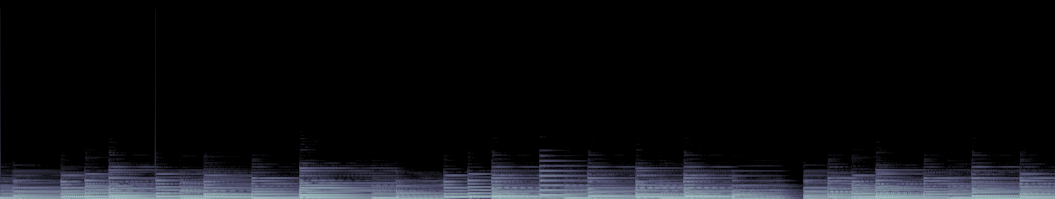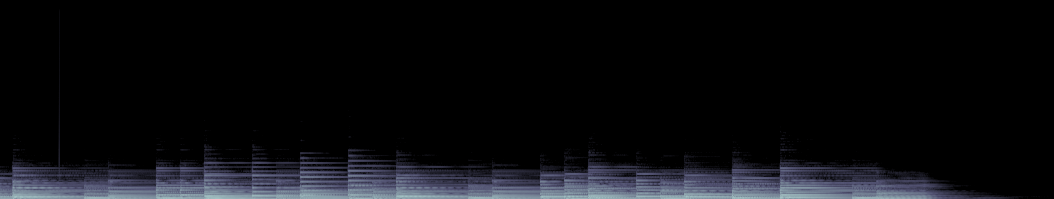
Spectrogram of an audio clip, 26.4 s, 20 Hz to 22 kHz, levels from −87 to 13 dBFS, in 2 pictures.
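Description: At 1.93 s and again at 13.92 s there's an overlap between stream segments: the player trims a few milliseconds it thinks are duplicated at a boundary with 6 s segments, so the waveform jumps and you hear a small click or skip.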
